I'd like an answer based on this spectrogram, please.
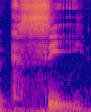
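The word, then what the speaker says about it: xi: That's the ksi, the ksi. And it actually is kind of, if you were to combine, say, the middle of the two words, look-see, it's ksi.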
